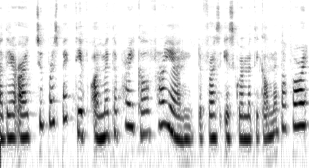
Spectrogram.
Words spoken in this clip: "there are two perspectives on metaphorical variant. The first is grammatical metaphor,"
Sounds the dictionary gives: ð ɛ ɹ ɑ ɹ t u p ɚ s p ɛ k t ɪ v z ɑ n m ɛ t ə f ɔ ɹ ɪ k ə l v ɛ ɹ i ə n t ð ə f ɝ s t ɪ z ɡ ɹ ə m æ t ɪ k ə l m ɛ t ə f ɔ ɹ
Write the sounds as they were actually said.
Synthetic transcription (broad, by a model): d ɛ ɹ ɑ ɹ t u p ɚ s p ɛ k t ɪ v ɑ n m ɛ t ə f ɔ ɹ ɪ k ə l f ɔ ɹ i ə n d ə f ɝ s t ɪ s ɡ ɹ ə m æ t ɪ k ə l m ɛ t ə f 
